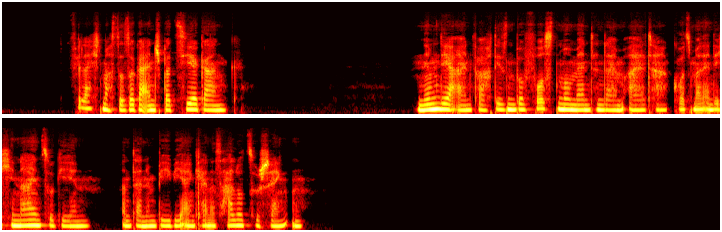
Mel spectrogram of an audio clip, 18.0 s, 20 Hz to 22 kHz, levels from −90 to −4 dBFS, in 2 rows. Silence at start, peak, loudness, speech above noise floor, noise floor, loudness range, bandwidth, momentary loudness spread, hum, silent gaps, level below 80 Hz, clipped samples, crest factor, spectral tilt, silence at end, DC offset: 0.95 s; -4 dBFS; -21 LUFS; 60 dB; -80 dBFS; 8 LU; 11 kHz; 12 LU; none; none; -60 dBFS; under 0.1%; 18 dB; -6 dB/octave; 5.25 s; under 0.1%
